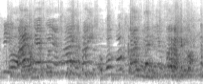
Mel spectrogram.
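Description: Several people talking at once, overlapping chatter of a small group.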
